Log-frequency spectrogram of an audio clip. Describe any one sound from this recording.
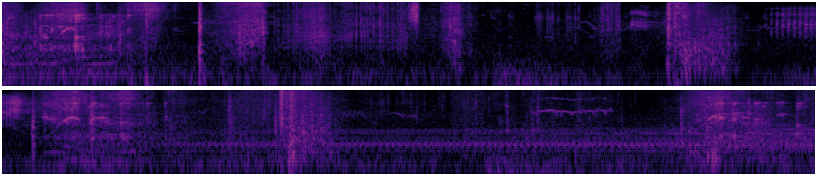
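Footsteps crunch through dry brush and leaves.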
